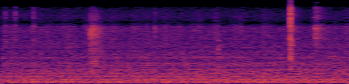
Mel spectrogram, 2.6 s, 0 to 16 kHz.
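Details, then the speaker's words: 12 V DC coil relay from a VENU-100 PA amplifier bench-tested on a power supply set to 12 V, 200 mA max; a sharp single click over a steady low hum as the coil energises. Relay pulls in cleanly, working normally. "I'm gonna do should hear it click all right turn the power supply on on here okay here goes nothing"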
